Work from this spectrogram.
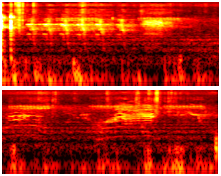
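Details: A cat from a few streets away makes friends with a Miniature Schnauzer dog met on a walk. Several faint, drawn-out harmonic meows, one rising then falling, sound over low outdoor rumble and shuffling footsteps.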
